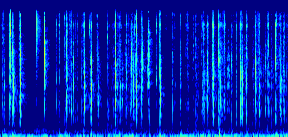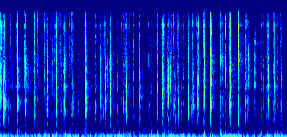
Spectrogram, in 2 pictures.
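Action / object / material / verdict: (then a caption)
tap / plastic keyboard with round plastic keycaps / plastic / none. A white and pink cat-shaped keyboard with round plastic keycaps in a hollow plastic case is typed on quickly with the fingertips of both hands. The result is a dense, continuous stream of short, bright, clacky key taps with almost no ring, over a steady low rumble.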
